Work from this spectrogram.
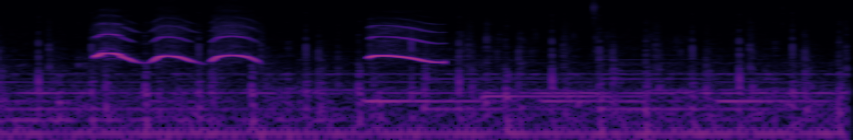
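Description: A few short rising-and-falling whistles from Link in the Zelda: Tears of the Kingdom game, three quick notes followed by one longer one, heard faintly over a soft game ambience with light tapping.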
